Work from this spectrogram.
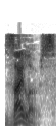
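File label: "xylose", British English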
